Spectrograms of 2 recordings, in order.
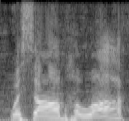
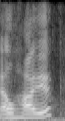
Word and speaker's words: El Hayek: place, it looks like, is going to be Wassam Halak. I don't know if that's how you say her name. Finished in El Hayek. El Hayek. There you go.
